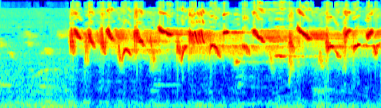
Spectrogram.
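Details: Blacktrod songbird kept for its loud, sharp, dense singing, bursting after half a second into a nonstop torrent of shrill high whistled notes, quick slurs and chattering trills.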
